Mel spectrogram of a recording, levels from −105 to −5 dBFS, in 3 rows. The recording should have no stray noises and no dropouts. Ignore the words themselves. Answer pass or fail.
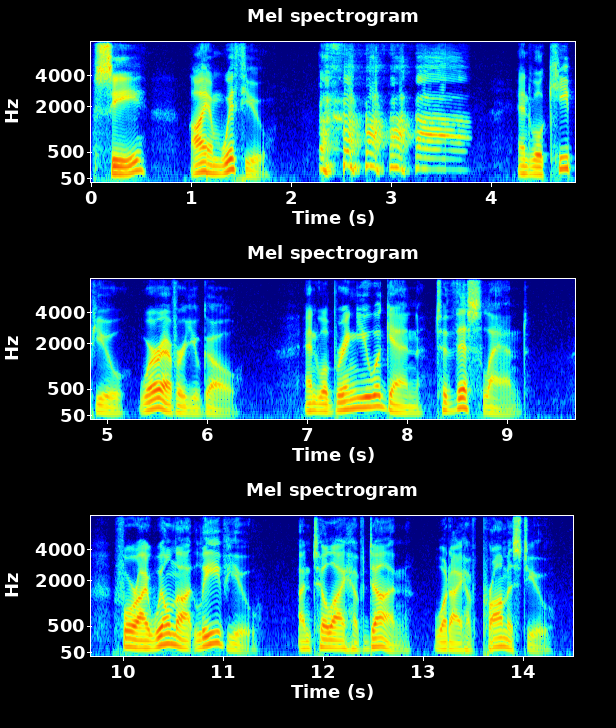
fail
